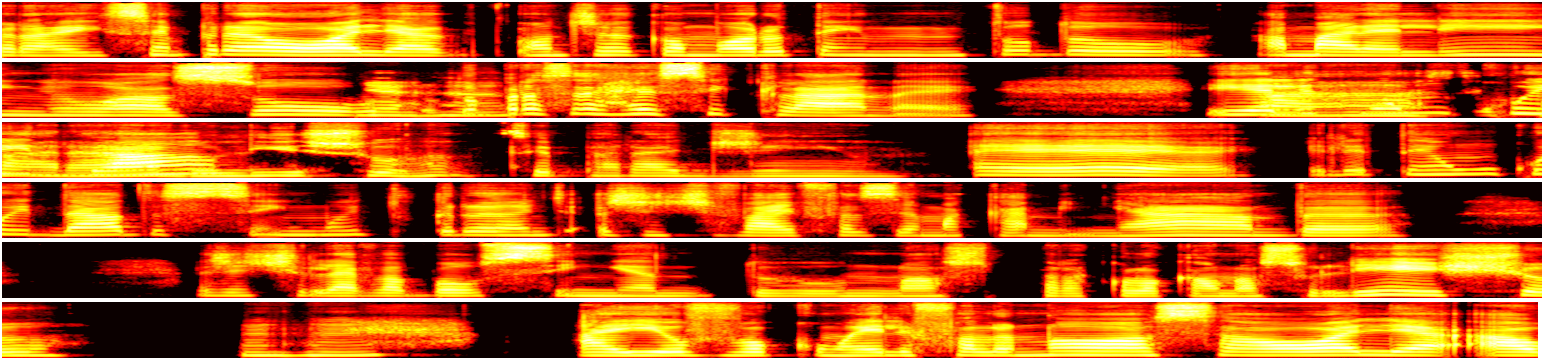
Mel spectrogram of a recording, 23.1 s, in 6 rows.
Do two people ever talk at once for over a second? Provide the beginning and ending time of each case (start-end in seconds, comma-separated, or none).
7.0-8.3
